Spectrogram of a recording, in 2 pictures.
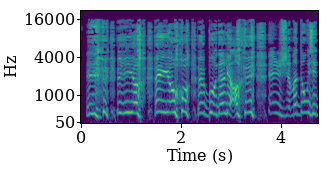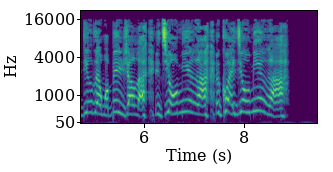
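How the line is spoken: Panicked yelling. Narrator (Chinese): 他一边叫

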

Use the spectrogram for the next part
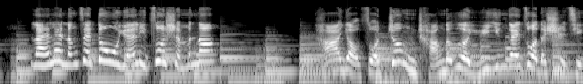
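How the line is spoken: Anguished cry. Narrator (Chinese): 温暖太太痛苦地叫道

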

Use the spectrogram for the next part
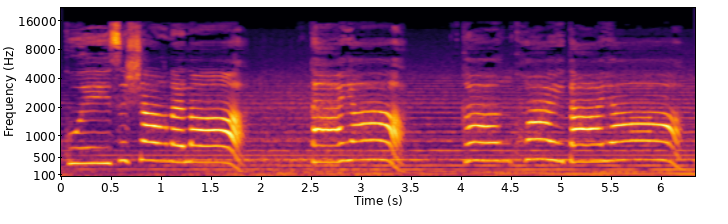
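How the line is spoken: Exhausted, full-throated yell. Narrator (Chinese): 他实在跑不动了 放开嗓子叫

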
